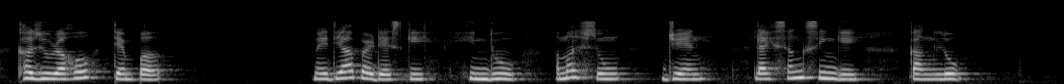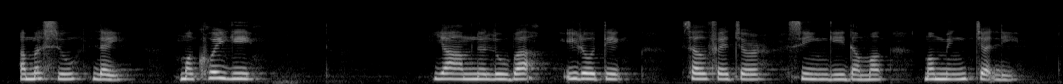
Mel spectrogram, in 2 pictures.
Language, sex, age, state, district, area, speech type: Manipuri, female, 18-30, Manipur, Bishnupur, rural, spontaneous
